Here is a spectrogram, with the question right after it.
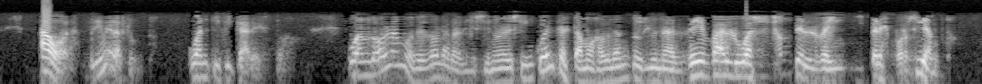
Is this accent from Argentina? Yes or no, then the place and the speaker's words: yes; Patagonia, Argentina; now in Madrid, Spain; Los que venimos, yo soy patagónico, los que venimos a Madrid desde los 60, 70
